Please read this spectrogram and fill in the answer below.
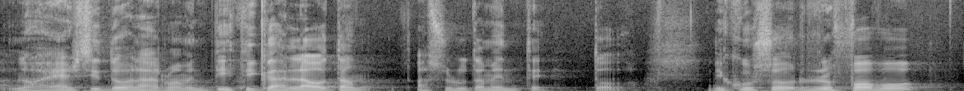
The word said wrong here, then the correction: rusófobo: rufo, rusófobo, perdón, me da que lo dije mal antes.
